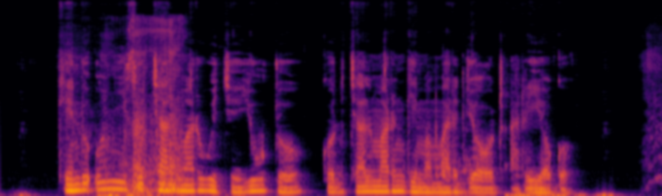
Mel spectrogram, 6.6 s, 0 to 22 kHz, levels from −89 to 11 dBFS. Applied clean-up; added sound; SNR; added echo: classical method log-MMSE.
